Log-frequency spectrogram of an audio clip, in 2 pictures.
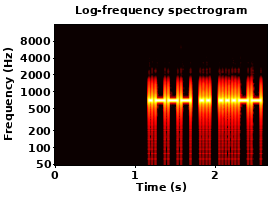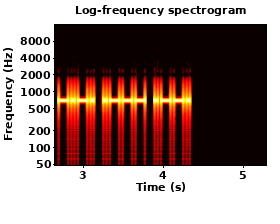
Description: Morse code, heard as a keyed tone, about 30 wpm, 700 Hz. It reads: JI3CJP
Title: Call Signs Repeated 2x - 30wpm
